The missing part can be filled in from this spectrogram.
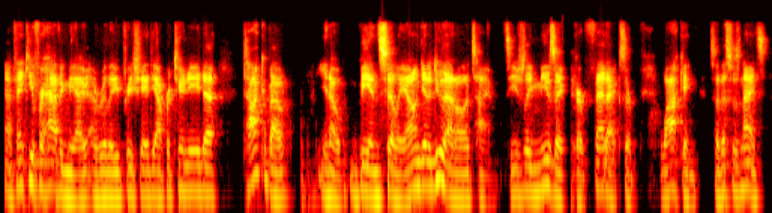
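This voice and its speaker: A man's voice: mid-range voice, brisk, fairly bright tone. A man who is a guest musician, talking casually in a hesitant, reflective way with many ums and restarts. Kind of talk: casual interview chat.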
